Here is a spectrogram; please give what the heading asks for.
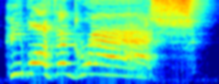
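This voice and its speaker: A man voicing a grumpy, prickly cactus in a children's storybook, with loud, cranky delivery. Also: very high voice, extremely slow, gravelly, pitched above the performer's own voice, full character voice. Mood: angry, yelling. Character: grumpy, prickly, lonely male cactus who yells. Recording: roomy echo, distant microphone.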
